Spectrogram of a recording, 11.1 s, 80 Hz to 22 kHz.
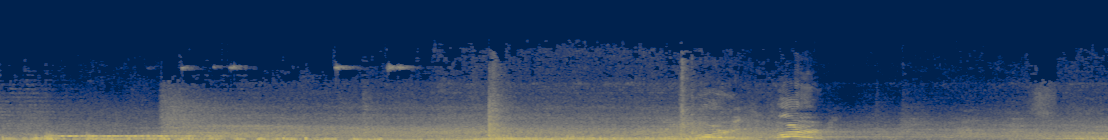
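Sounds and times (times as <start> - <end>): steady tone: 0.0 - 4.8
vehicle running noise: 0.0 - 7.2.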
